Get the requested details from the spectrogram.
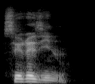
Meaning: ceresin
- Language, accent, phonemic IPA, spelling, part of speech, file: French, France, /se.ʁe.zin/, cérésine, noun, LL-Q150 (fra)-cérésine.wav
